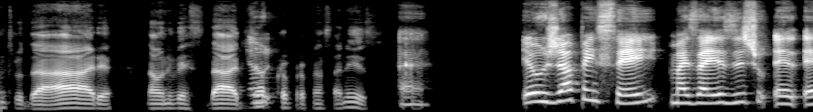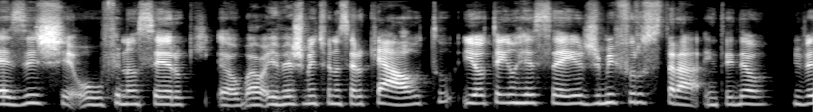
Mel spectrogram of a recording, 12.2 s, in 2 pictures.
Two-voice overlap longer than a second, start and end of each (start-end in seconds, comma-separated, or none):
none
